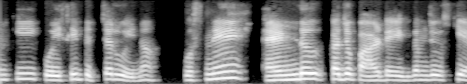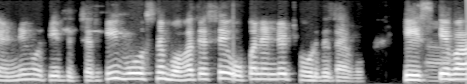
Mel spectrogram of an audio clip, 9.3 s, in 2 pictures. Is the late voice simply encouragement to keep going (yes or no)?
yes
